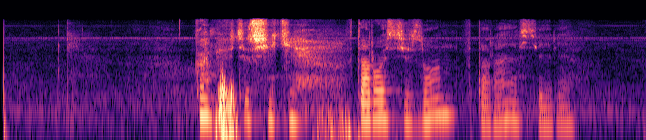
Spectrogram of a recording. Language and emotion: Russian, sad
